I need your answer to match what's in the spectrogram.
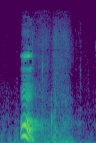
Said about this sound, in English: So there's only a little bit left. So let's have a little sippy sip. We got a little sip sip.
